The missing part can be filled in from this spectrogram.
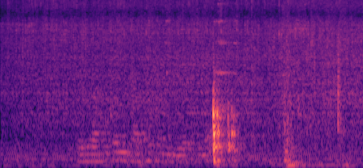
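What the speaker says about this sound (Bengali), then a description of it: "কর্নফ্লাওয়ারটা মাংসের সঙ্গে সুন্দর করে একটু ভাজা ভাজা করে নিব" Beef coated with cornflour sizzles steadily in a pan for stew, with a couple of stirring scrapes and clatters midway over the constant frying hiss.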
